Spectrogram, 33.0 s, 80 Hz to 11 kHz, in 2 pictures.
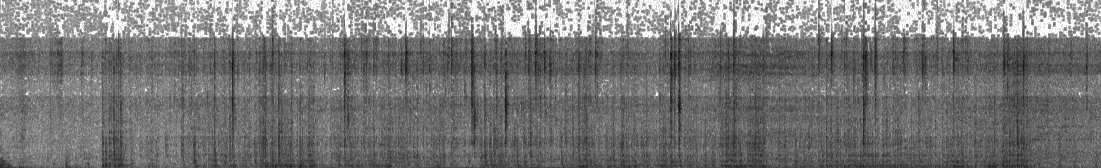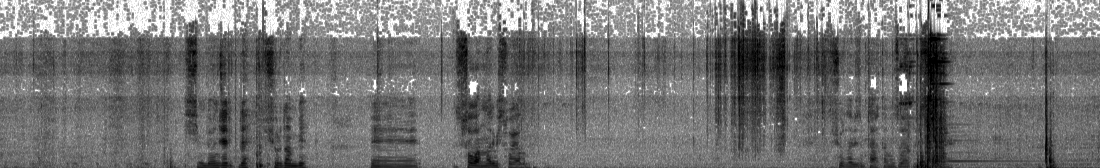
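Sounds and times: water running in a sink: 4.4s - 15.6s
low steady hum: 21.4s - 33.0s.

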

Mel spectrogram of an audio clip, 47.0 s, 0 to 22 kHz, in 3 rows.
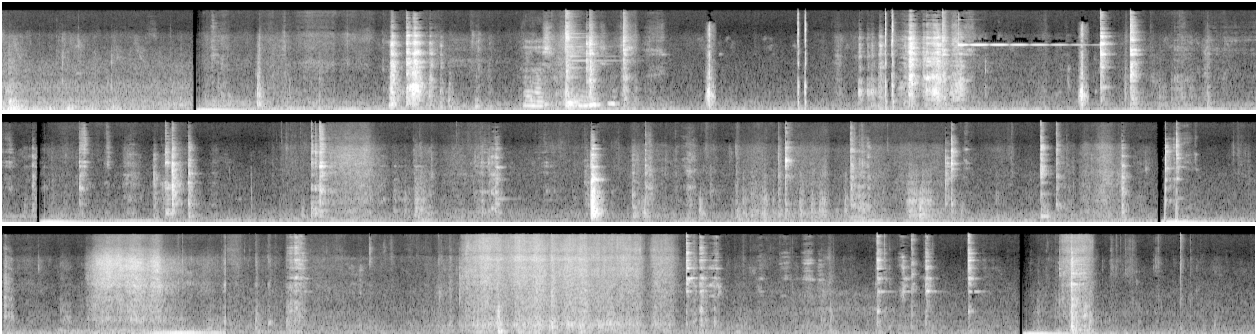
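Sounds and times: metal utensils clinking on pots: 10.7s - 14.4s, 19.5s - 19.9s, 34.9s - 35.3s, 39.9s - 41.6s, 42.2s - 43.8s.

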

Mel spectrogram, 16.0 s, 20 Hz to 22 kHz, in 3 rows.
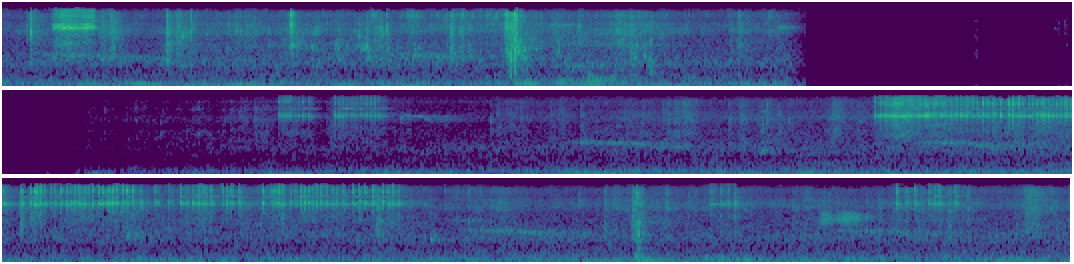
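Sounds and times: insects buzzing: 9.7s - 12.8s, 14.2s - 15.5s.

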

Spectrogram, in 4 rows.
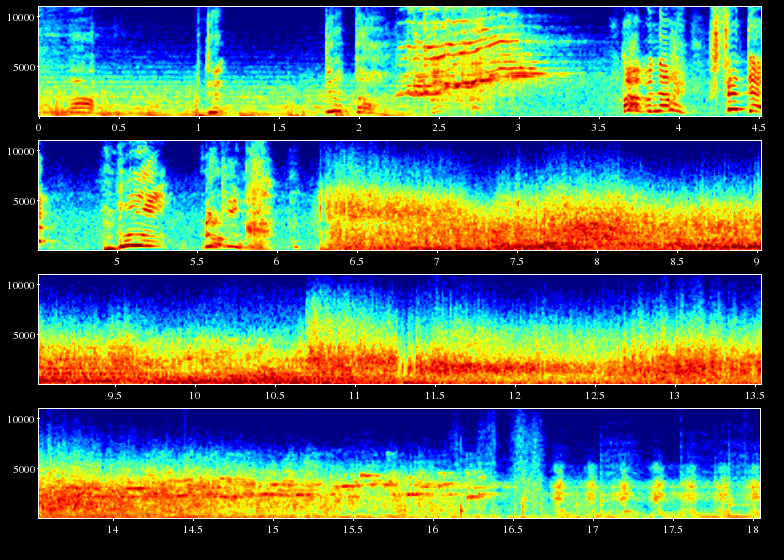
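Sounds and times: explosion blast: 6.2s - 16.5s.

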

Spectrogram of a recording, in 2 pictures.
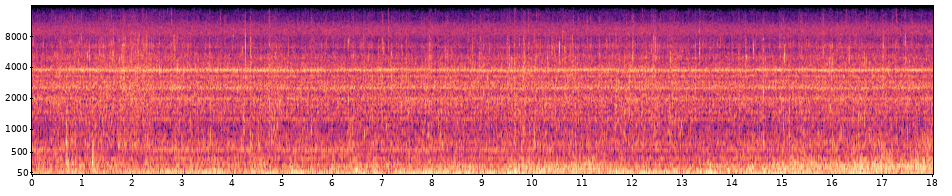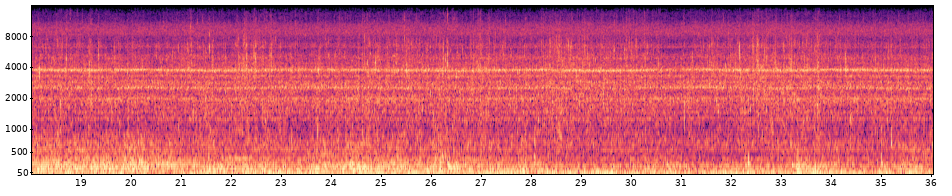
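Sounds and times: faint high whine: 0.0s - 36.0s
water rushing along hull: 0.0s - 36.0s
wind buffeting microphone: 0.0s - 36.0s.

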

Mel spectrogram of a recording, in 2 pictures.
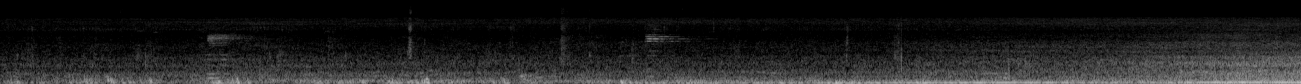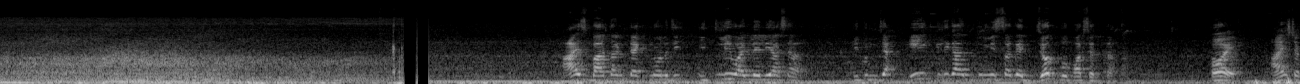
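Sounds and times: tyre and road noise: 0.0s - 26.0s
vehicle passing by: 7.0s - 23.1s.

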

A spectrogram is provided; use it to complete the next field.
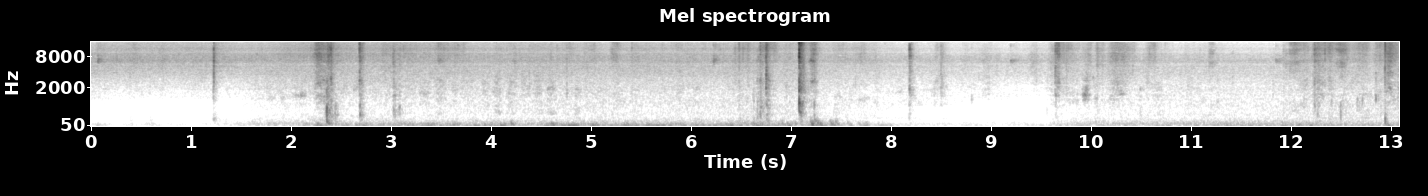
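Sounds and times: dogs panting: 2.9s - 6.3s.

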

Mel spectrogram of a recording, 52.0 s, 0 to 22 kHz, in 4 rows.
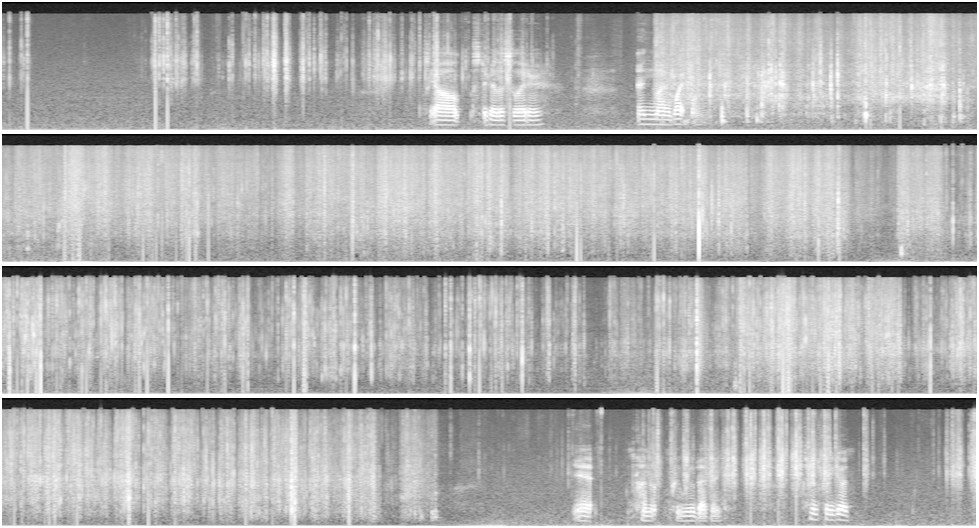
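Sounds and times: plastic packaging crinkling: 2.0s - 7.3s, 8.6s - 44.9s, 47.4s - 50.8s, 51.4s - 51.9s.

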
